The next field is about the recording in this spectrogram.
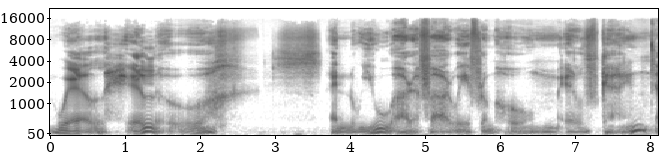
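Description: A man puts on a character voice, growling at a very deep, low pitch. He speaks very slowly, with long, frequent pauses. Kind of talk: mocking, formal, archaic. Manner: snarling, hostile.

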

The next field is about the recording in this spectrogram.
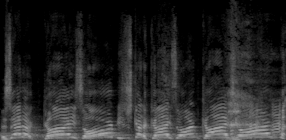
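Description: In a put-on character voice, someone shouts at a high pitch and a fairly slow pace over clear background noise. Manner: incredulous.

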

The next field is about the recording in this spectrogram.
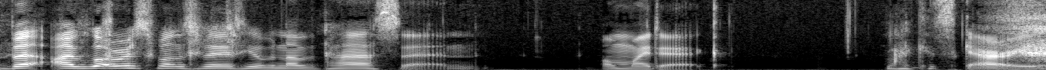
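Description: The speech runs at a very fast pace yet has long, frequent pauses, with lively intonation and big swings in loudness. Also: woman, medium pitch for a woman. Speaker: podcast co-host. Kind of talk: casual chat.

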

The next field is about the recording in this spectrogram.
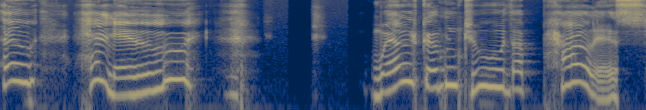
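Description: This female-sounding, high-pitched voice is a put-on character. It moves at a very slow pace, broken by long, frequent pauses. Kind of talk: formal, polite. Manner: slow, deliberate.

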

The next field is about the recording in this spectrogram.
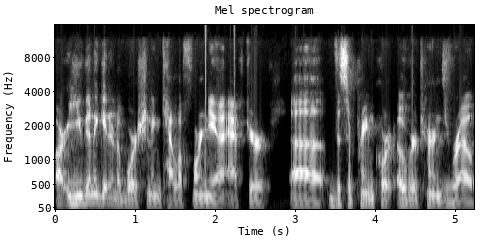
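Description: Here is a man with a normal speaking voice and a fairly low pitch. He keeps a moderate pace with ordinary pitch variation. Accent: American. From Texas. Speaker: pro-life organization leader. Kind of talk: podcast interview.

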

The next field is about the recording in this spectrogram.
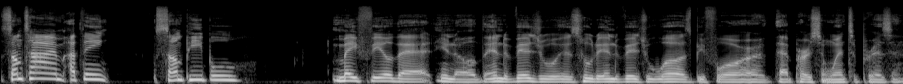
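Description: Recorded very cleanly against a silent background, a man speaks at a medium pitch and moderate pace with lively intonation. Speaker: podcast host, formerly incarcerated. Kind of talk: interview.

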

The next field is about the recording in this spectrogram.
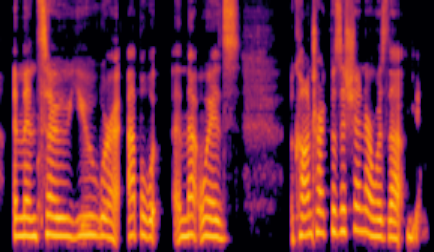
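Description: A woman talks at a fairly slow pace in an ordinary speaking voice, pitched fairly high, with fairly even intonation. Her loudness stays very even, and the very clean recording has a silent background and a dry, close sound with no echo. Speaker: podcast host. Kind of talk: interview intro and chat.

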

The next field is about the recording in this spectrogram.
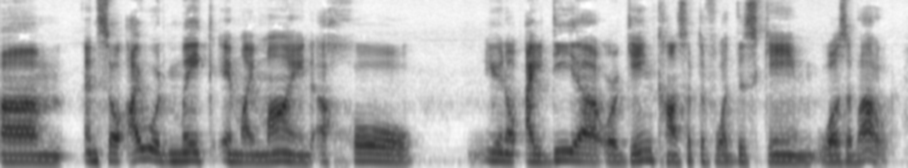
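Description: Against a quiet background, a man with a medium pitch speaks at a very slow pace, his loudness very even. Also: fairly even intonation. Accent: Spanish. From Cuba. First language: Spanish. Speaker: podcast guest, gamer. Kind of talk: casual chat.

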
